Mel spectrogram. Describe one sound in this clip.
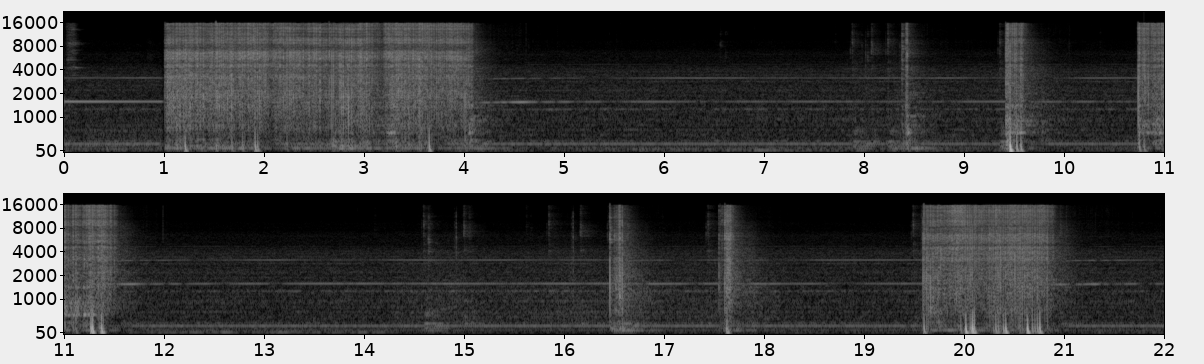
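An arc welder crackles and sizzles loudly in bursts.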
